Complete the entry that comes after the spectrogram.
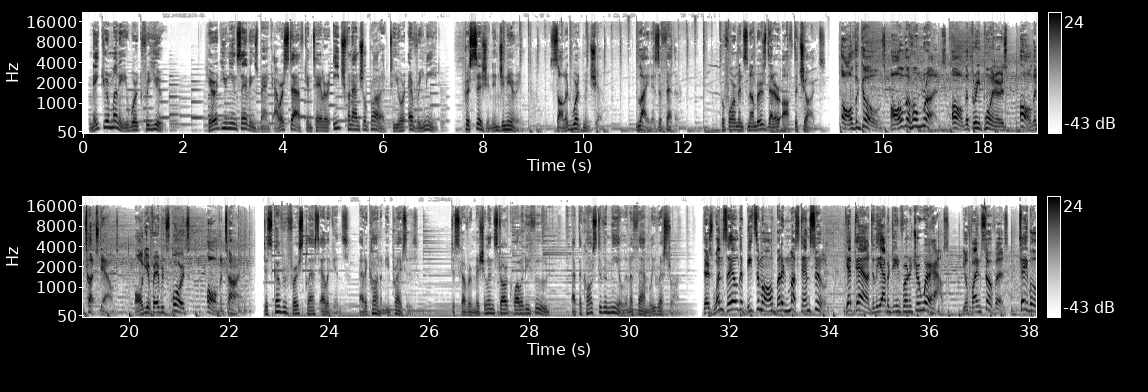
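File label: American, TV commercial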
